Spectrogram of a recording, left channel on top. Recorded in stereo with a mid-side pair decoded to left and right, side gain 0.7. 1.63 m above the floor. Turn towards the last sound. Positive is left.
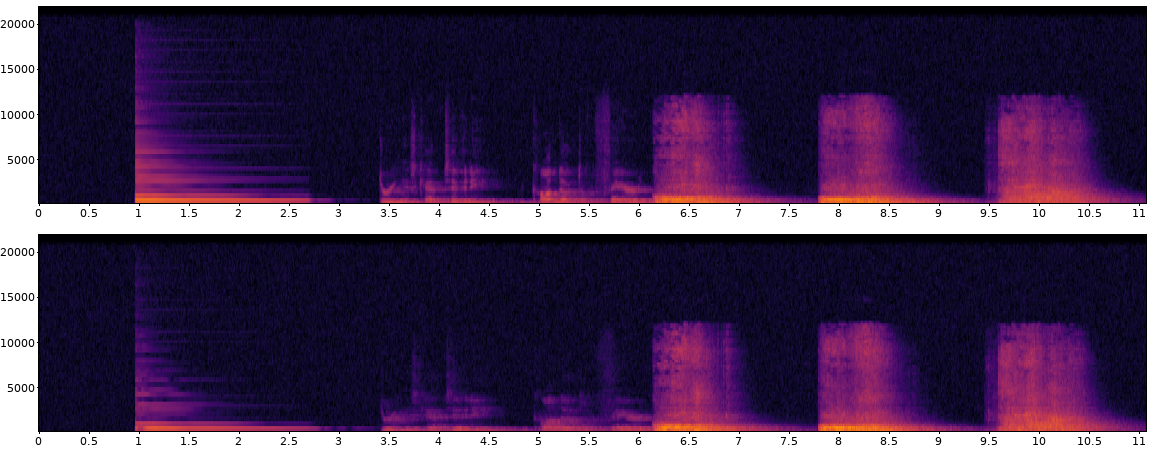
turn(degrees=-20)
